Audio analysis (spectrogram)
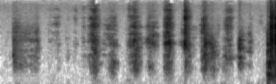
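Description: Scissors snipping through t-shirt cloth, a quick series of close, crisp cuts in a steady uneven rhythm with brief pauses between them, ending on a louder rustle.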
